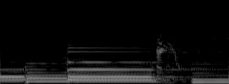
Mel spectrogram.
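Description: Intro of a trap instrumental: sustained guitar chords, changing chord about a quarter second in and again before the one-second mark. Near the end the guitar fades, with a short gliding sound and a brief drop to near silence.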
